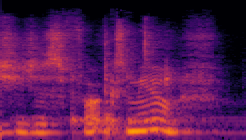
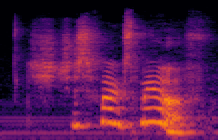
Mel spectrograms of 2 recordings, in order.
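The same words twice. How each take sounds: First: Said in the usual way. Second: Very high, squeaky disbelief; mock outrage. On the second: Complaining to viewers about a friend's snub, mock-outraged squeak. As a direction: repeat it way up high, indignant.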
